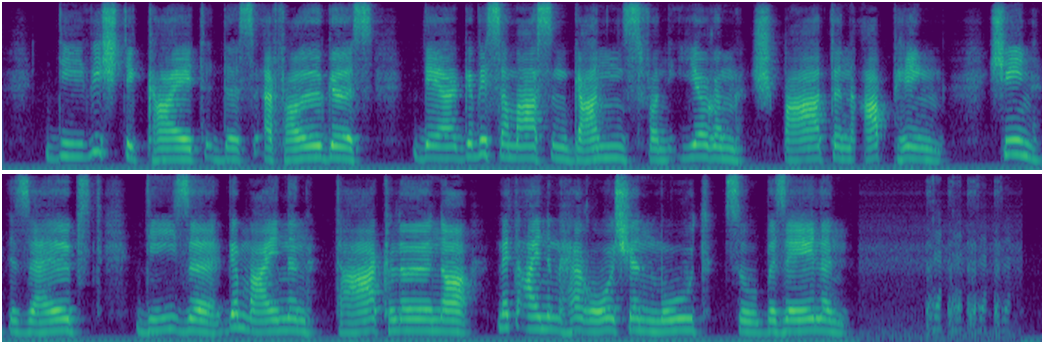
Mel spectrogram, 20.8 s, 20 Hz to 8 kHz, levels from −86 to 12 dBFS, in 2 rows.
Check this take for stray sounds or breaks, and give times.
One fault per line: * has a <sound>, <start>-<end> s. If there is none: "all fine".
* has a laugh, 19.6-20.5 s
